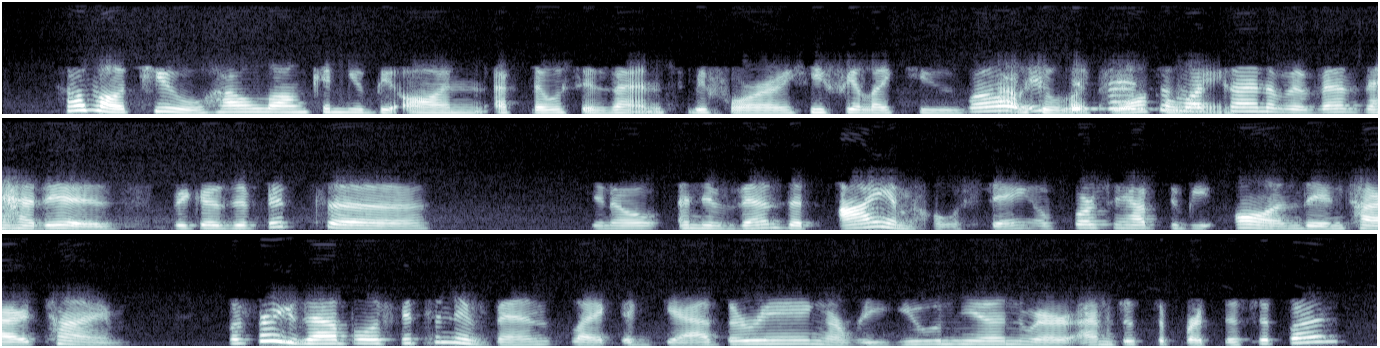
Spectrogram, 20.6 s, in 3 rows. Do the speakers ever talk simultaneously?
Yes, from 4.8 s

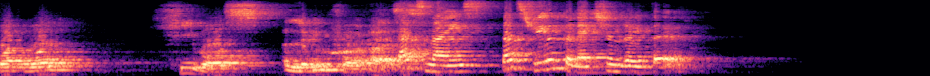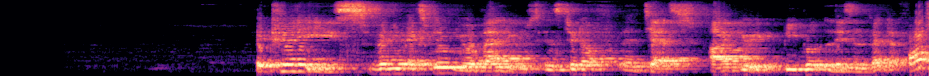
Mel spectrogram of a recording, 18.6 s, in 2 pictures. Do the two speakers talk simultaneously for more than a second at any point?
No

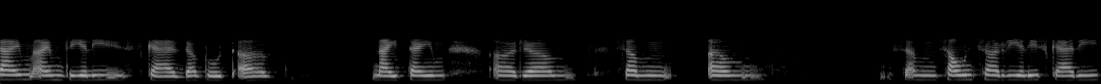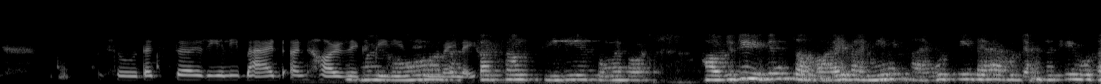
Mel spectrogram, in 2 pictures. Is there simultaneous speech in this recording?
Yes, from 14.5 s

